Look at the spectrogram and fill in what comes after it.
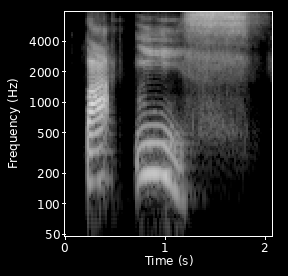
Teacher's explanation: Aqui você separa porque você percebe que na pronúncia esse i tem um som independente, tem um som forte, inclusive é um som mais forte do que o a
